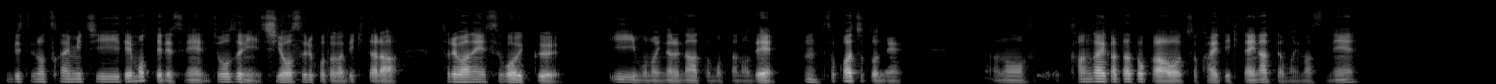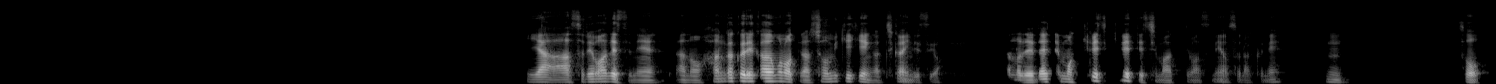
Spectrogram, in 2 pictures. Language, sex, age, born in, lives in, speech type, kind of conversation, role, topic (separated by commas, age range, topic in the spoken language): Japanese, male, 35-39, Japan, Japan, conversation, advice, user, どうすれば浪費の習慣を改善し、持ち物にもっと満足できるようになりますか？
